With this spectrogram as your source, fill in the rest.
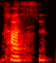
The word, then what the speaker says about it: Tasse: Tasse. In the alphabet. we pronounce Tasa.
